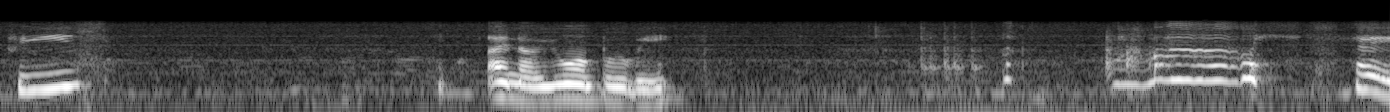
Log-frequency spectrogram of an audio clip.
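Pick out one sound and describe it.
A baby cries and whines close by in short bursts.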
